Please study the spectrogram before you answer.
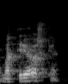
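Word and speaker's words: матрёшка: was was it - Russian accent no material can you say it like me matryoshka well if yes sir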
